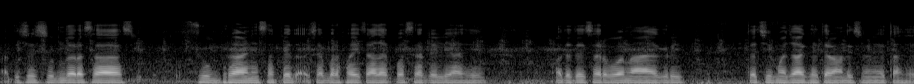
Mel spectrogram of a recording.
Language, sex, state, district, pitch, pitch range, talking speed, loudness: Marathi, male, Maharashtra, Aurangabad, 90 Hz, 90-95 Hz, 130 wpm, -29 LUFS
